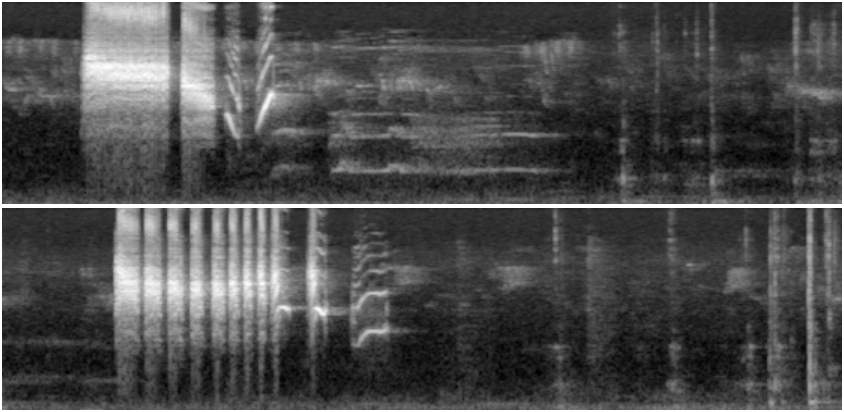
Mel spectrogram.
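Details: Male common iora learning to sing, practising gocor-style song: a harsh buzzy burst with quick falling whistles, then after a pause a rapid series of about ten sharp repeated notes ending in short rising whistles; faint low background hum.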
